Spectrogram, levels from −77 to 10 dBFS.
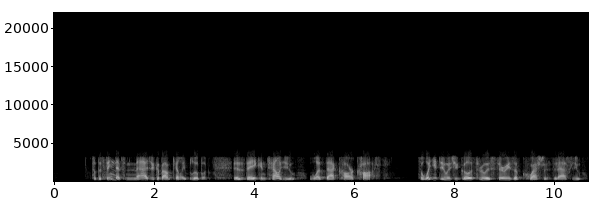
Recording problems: phone-call audio

